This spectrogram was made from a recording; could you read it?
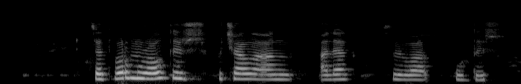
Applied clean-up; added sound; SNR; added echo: none; none; none; none.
